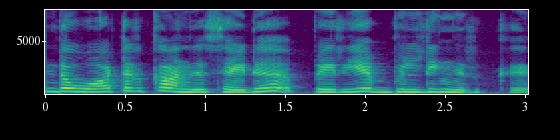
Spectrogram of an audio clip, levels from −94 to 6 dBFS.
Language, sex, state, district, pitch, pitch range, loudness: Tamil, female, Tamil Nadu, Nilgiris, 245 Hz, 225-285 Hz, -17 LUFS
